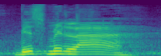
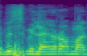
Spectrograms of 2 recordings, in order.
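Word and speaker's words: بسم الله: ครับ อ่าน ว่า ไง บิสมิลลา บิสมิลลา บิสมิลลา หรือ บิสมิลลาฮ ก็ ได้ ครับ บิสมิลลาฮ ตวั แล้ว ก็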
